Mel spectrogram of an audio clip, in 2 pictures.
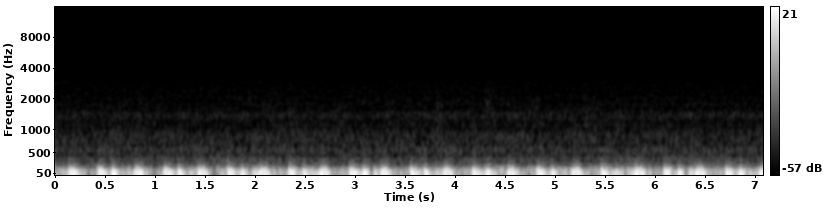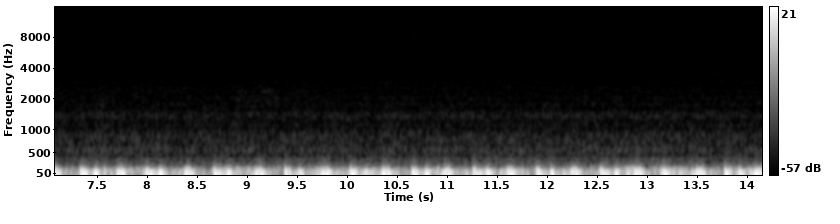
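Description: Steady low heart thumps at about 95 beats a minute, a regular fairly quick heartbeat.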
